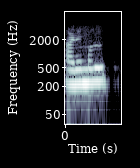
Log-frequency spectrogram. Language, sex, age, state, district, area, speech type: Marathi, female, 18-30, Maharashtra, Sangli, rural, conversation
